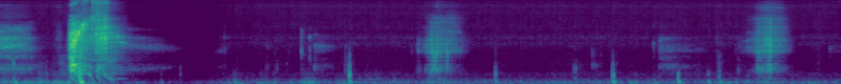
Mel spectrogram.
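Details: Adult sick with a cold; one forceful sneeze, then sniffling and two softer sneeze-like bursts.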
